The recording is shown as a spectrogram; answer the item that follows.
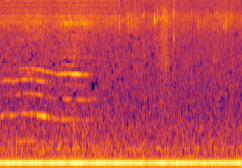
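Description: A dog giving one faint, high whine about a second long that falls slightly in pitch, over a steady low hum.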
